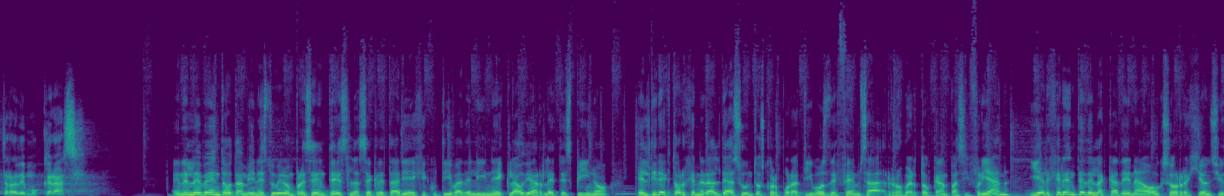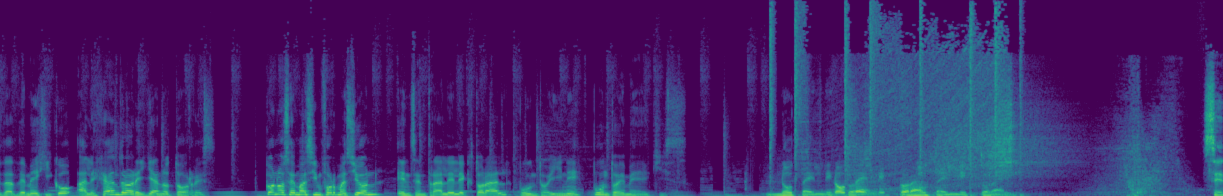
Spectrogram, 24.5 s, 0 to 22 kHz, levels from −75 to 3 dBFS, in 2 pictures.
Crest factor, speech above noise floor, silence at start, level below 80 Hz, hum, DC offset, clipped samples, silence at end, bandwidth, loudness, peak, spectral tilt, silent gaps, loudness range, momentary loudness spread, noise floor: 14 dB; 38 dB; 0 s; -50 dBFS; none; under 0.1%; under 0.1%; 0 s; over 20 kHz; -19 LUFS; -4 dBFS; -5.5 dB/octave; none; 4 LU; 10 LU; -56 dBFS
